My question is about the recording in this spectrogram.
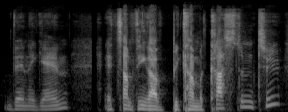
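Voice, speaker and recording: A man debating informally in a halting, lecturing way, with rather formal wording. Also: medium pitch, big pitch swings, no room sound, studio quality.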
